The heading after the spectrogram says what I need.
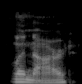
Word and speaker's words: Flenard: the mayor Elie D how do you say your last name fenard fenard I got it right how you doing today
